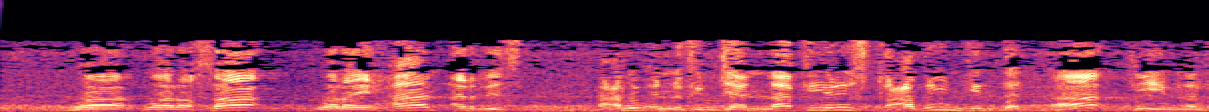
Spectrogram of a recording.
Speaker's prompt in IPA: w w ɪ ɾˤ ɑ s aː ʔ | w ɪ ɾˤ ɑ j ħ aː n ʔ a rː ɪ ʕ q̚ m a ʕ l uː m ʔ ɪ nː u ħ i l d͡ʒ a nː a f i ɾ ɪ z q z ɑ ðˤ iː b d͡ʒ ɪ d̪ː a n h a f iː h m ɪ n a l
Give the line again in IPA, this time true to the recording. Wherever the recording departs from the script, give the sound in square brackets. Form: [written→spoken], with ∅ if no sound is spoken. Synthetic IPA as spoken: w w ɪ ɾˤ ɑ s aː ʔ | w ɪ ɾˤ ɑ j ħ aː n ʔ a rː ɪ [ʕ→z] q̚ m a ʕ l uː m ʔ ɪ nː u [ħ→f] i l d͡ʒ a nː a f i ɾ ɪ z q [z→ʕ] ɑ ðˤ iː [b→m] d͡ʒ ɪ d̪ː a n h a f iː h m ɪ n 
